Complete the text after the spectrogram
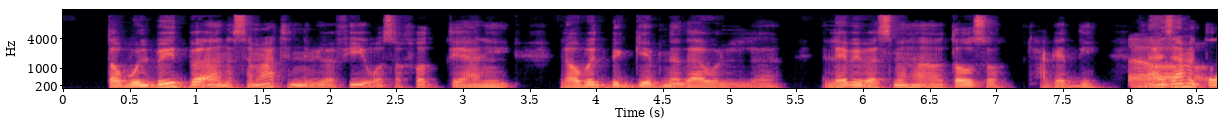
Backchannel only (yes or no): yes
